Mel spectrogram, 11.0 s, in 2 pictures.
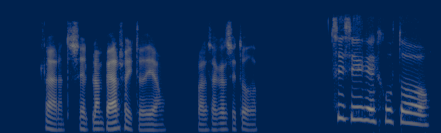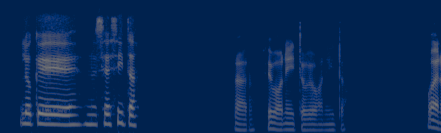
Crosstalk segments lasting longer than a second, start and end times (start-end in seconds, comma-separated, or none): none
